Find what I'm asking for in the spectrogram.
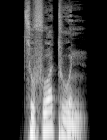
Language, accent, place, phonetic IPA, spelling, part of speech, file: German, Germany, Berlin, [t͡suˈfoːɐ̯ˌtuːn], zuvortun, verb, De-zuvortun.ogg
- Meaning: to outdo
